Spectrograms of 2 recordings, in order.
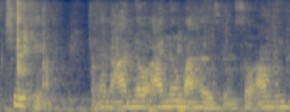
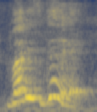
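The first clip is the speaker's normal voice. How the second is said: excited; 10 semitones higher, 8 dB louder than usual. Real, not acted. Loud after laugh.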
